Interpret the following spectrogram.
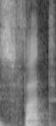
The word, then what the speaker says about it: Sfath: un anciano Plejaren de nombre Sfat, se escribe Sfath.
